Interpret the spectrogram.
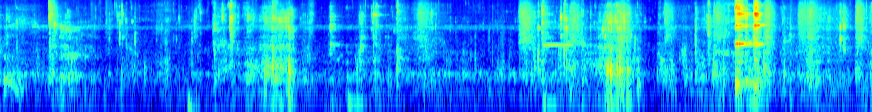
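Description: Chewing and mouth noises of people eating steamed beef momos. Scattered small clicks and knocks run through it, and the loudest come a little after six seconds and about seven and a half seconds in.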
